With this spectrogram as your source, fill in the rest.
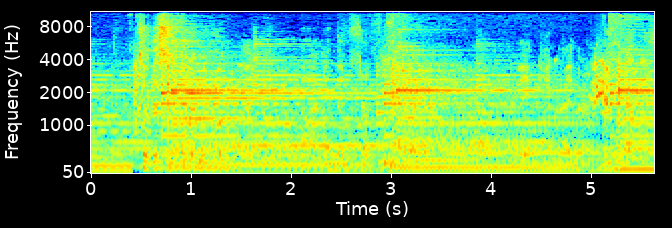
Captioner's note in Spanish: speaks faintly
